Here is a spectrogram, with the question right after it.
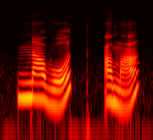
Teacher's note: l'alguerès no té vocal neutra. Les vocals A i E en posició àtona sempre es pronuncien com una A. Per exemple, diuen nebot a mà.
